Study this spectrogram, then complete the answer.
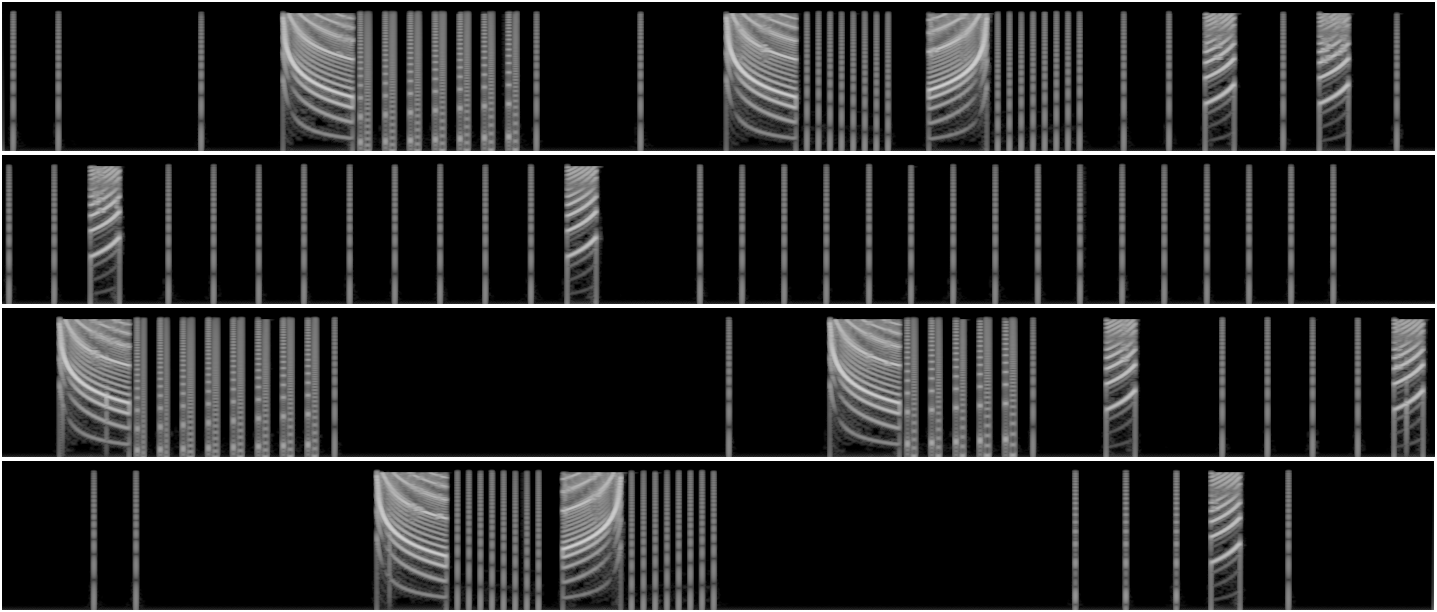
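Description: Rapid electronic clicks tick along as a game character walks.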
